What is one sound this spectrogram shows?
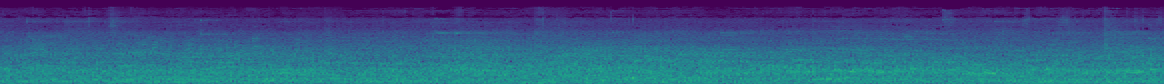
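A crowd murmurs and chatters in a large echoing indoor space.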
